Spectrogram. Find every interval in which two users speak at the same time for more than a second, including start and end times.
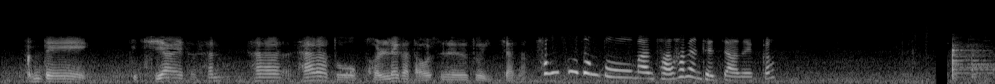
none

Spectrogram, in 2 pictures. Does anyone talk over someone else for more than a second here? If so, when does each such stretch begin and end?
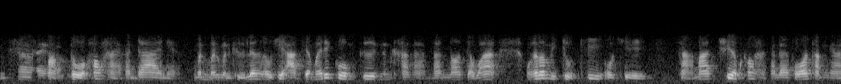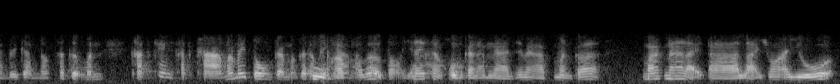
11.5-13.0

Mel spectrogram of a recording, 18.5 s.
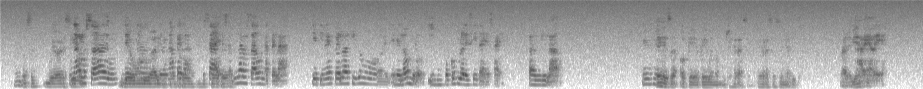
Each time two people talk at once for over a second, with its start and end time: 2.4-4.7

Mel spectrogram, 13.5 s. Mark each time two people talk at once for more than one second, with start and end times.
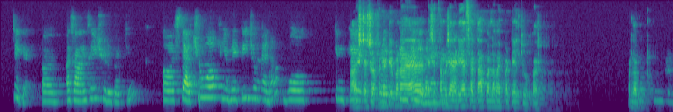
7.2-9.0

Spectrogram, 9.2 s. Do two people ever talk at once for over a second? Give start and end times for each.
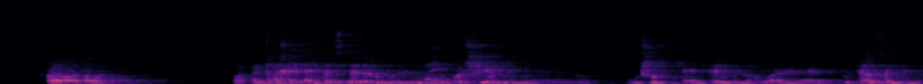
2.6-4.5

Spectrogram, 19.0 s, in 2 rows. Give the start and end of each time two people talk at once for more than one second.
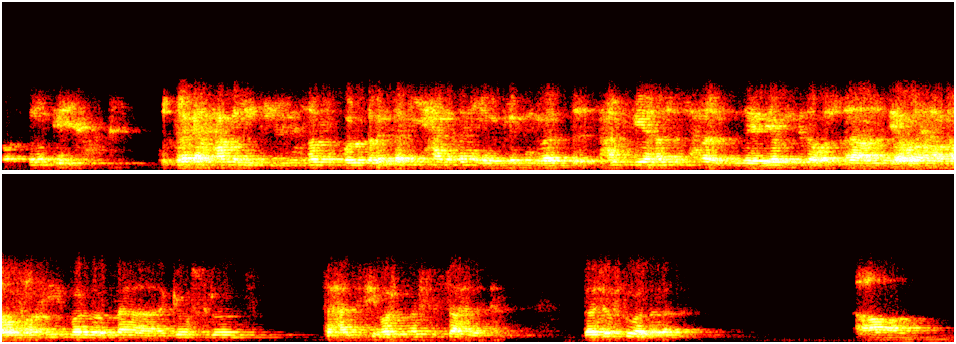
8.4-9.9

